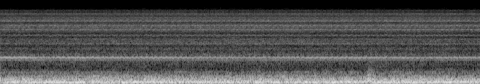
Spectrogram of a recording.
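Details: Heil gas furnace just fired up: thin, steady high squeal over burner rumble; the inducer motor sounds tired and has no oil ports.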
